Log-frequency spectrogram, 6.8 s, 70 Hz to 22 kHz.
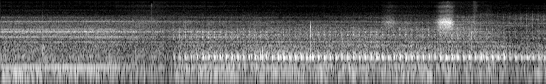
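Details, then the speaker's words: QiDi Q1 Pro direct-drive extruder with filament repeatedly stuck: a steady, rapid ratcheting grind of about three clicks a second over a faint hum. The feeder gears are slipping on jammed filament that cannot be pulled out. "the F's working but if you could hear that t you can see it it's trying to grab the filament and I can't pull it out"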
